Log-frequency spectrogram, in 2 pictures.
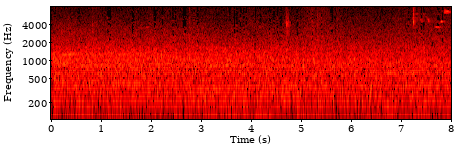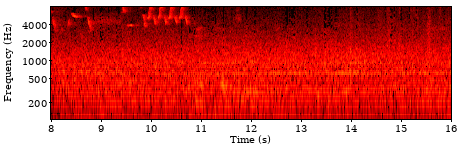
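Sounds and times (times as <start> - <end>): background hiss: 0.0 - 16.0
high bird chirps: 7.3 - 10.8.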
